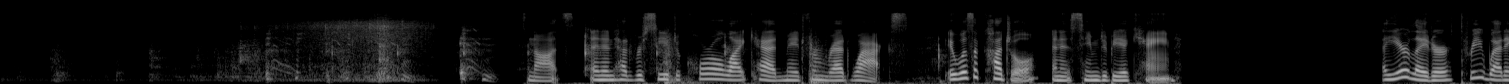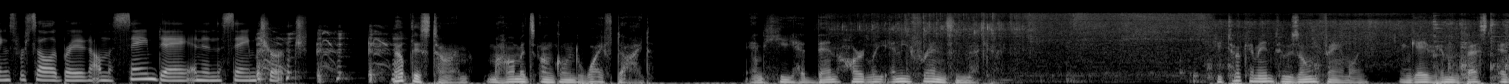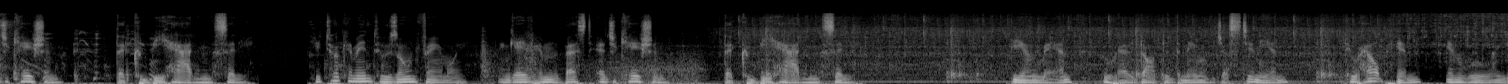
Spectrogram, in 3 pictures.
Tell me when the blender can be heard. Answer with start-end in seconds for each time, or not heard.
not heard.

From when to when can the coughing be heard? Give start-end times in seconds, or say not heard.
2.6-5.0, 17.6-19.2, 30.3-31.9.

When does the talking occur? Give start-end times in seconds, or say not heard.
5.2-11.8, 13.8-18.1, 19.0-25.1, 27.1-38.9, 40.2-45.2.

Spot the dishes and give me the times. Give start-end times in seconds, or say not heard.
not heard.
